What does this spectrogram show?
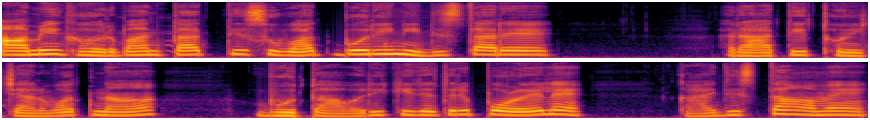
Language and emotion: Goan Konkani, fearful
